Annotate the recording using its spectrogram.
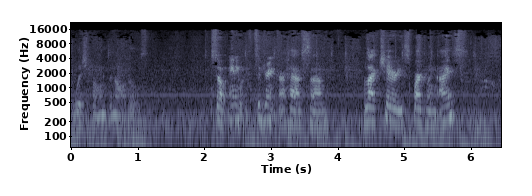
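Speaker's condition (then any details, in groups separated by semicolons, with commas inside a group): No condition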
